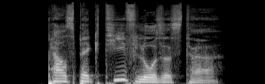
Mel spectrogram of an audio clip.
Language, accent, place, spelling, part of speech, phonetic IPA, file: German, Germany, Berlin, perspektivlosester, adjective, [pɛʁspɛkˈtiːfˌloːzəstɐ], De-perspektivlosester.ogg
- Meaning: inflection of perspektivlos: 1. strong/mixed nominative masculine singular superlative degree 2. strong genitive/dative feminine singular superlative degree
